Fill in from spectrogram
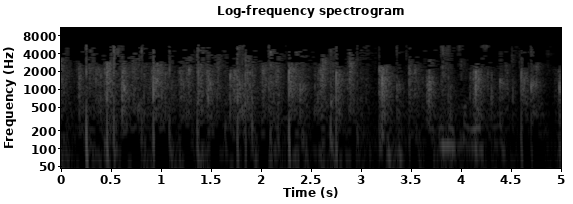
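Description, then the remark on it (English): An audience applauds steadily to welcome a speaker up, a dense patter of many hands clapping at once that holds at an even, moderate level for several seconds without anyone speaking. “why don't you come up and let's give her a welcoming applause.”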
